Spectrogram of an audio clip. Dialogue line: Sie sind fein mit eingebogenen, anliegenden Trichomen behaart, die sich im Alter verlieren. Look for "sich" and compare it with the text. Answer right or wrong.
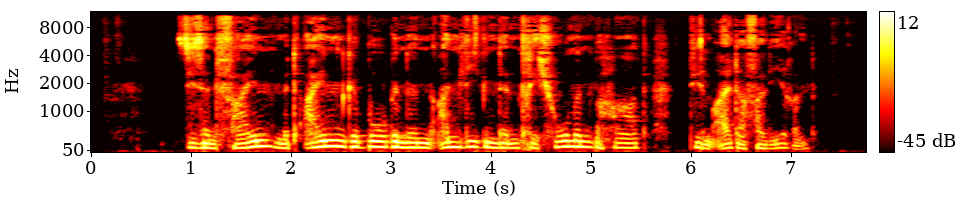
wrong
